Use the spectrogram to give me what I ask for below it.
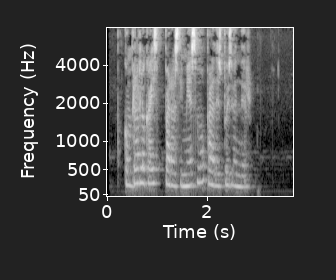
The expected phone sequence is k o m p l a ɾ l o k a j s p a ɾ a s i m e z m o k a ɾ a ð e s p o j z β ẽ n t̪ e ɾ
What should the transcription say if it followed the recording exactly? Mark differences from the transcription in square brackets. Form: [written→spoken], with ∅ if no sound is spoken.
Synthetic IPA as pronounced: k o m p [l→ɾ] a ɾ l o k a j s p a ɾ a s i m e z m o [k→p] a ɾ a ð e s p o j z β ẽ n [t̪→d̪] e ɾ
